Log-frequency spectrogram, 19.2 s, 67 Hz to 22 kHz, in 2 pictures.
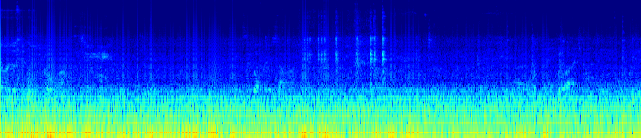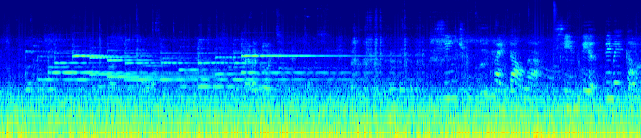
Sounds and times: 0.0s Train compartment 19.2s
10.1s Compartment message broadcasting 15.2s

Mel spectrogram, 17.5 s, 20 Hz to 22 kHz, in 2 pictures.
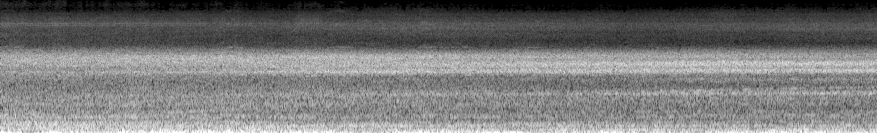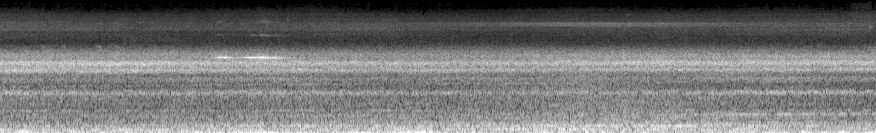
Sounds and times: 0.0s Train arrives and leaves 17.5s

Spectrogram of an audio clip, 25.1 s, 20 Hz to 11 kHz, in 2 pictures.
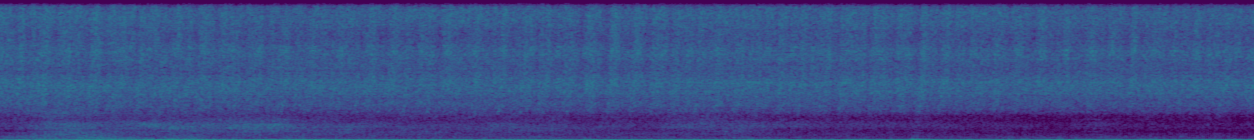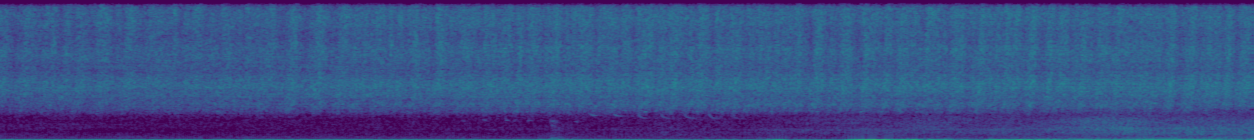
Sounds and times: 0.0s Cicadas sound 25.0s
21.1s Traffic Sound 25.0s

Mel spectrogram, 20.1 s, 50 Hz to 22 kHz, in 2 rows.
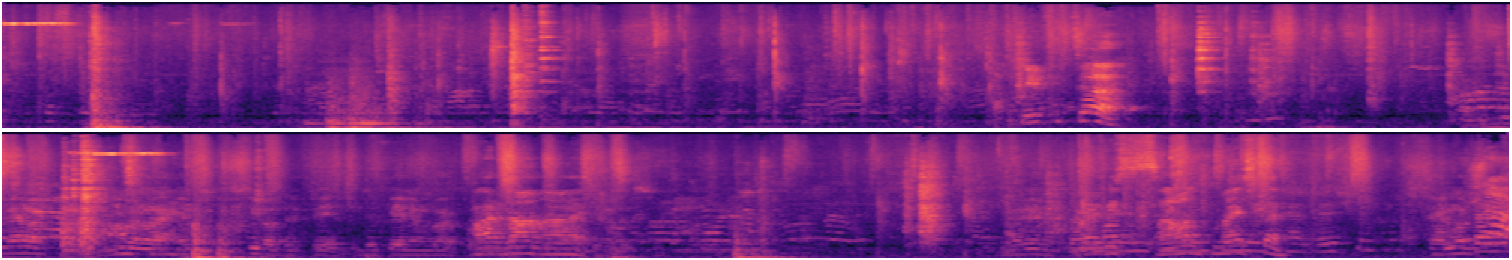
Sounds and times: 0.0s preparation of lunch 20.1s

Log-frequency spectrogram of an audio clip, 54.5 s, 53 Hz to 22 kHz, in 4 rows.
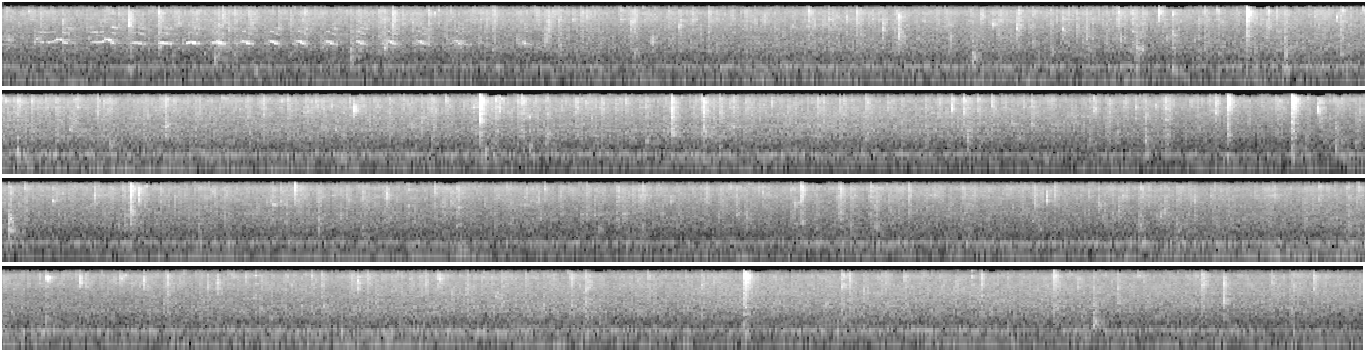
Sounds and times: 0.0s rain 54.5s

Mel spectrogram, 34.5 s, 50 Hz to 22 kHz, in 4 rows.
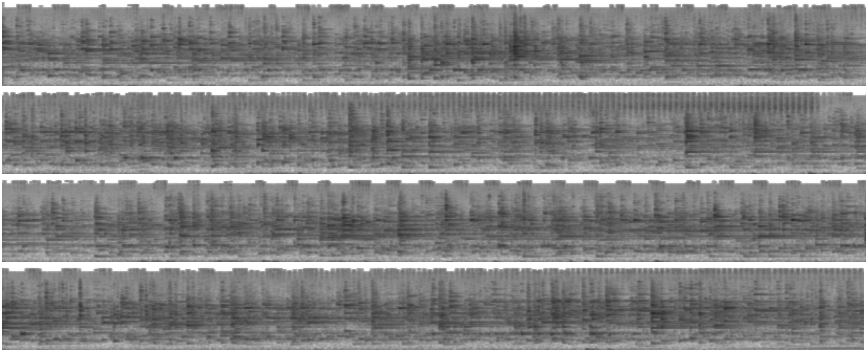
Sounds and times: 0.0s Cowbells 34.5s

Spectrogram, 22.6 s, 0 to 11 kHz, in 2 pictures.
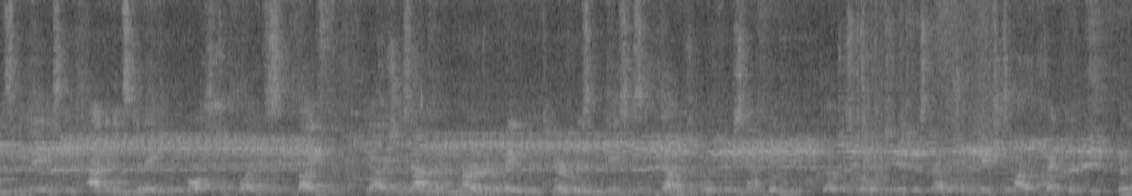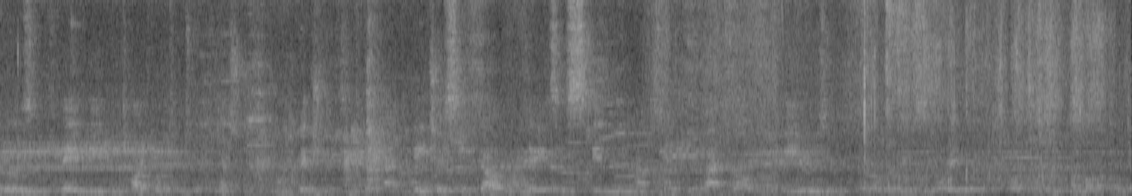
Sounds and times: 0.0s piped music 13.2s
0.0s people fidgeting 16.0s
0.0s Radio broadcast 22.6s
17.8s people fidgeting 22.6s

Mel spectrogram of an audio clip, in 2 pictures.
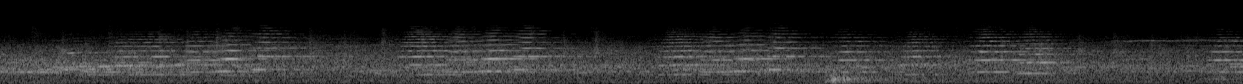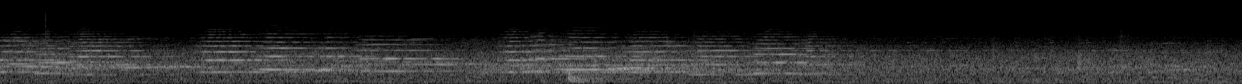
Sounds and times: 0.0s cheering 7.5s
10.5s cheering 21.3s
23.2s cheering 24.8s

